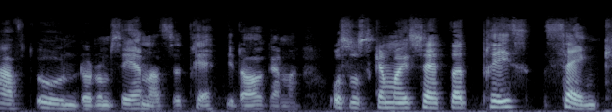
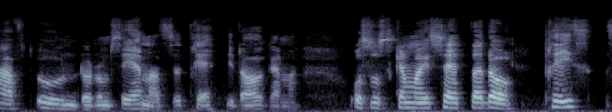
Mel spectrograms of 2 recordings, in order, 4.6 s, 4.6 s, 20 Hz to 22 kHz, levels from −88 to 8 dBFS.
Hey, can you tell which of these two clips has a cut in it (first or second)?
first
